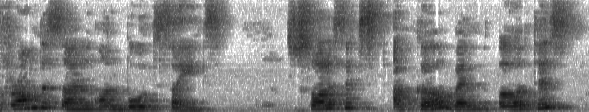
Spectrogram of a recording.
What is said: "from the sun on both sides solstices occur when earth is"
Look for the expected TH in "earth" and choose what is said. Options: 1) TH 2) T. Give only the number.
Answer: 2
